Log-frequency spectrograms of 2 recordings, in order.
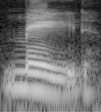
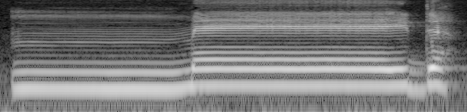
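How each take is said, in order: First: The sounds are blended into one quick word. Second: Each sound is said separately and stretched out. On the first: "What word?" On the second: "Sound it out"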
